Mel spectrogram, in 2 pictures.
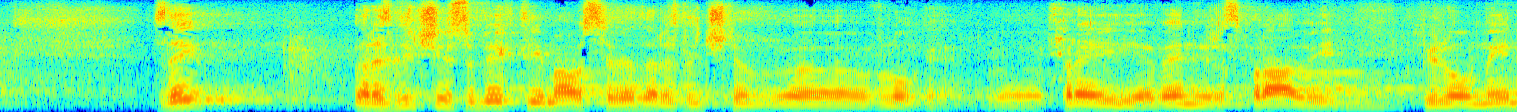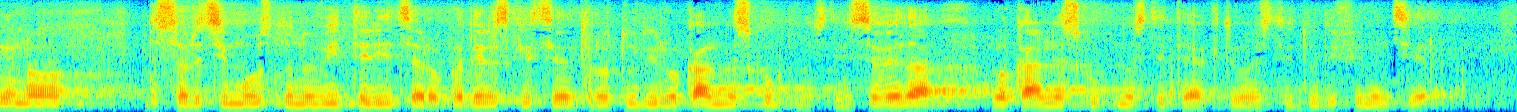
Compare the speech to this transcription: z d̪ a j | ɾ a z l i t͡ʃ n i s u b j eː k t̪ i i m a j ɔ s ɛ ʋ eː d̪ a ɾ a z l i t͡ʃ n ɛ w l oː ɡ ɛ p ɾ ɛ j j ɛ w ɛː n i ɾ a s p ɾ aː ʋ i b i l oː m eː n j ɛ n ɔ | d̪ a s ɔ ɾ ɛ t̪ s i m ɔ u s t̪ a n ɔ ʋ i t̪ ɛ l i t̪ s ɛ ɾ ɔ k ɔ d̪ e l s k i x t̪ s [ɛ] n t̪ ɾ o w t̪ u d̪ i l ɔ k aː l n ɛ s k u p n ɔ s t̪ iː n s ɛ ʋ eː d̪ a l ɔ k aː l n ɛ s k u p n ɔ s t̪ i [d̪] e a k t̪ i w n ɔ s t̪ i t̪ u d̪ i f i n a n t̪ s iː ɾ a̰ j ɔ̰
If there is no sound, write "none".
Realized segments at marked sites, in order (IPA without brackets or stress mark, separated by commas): e, t̪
